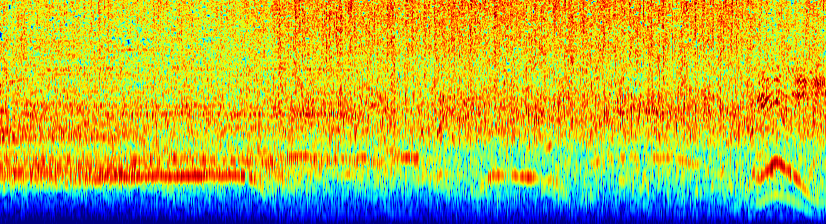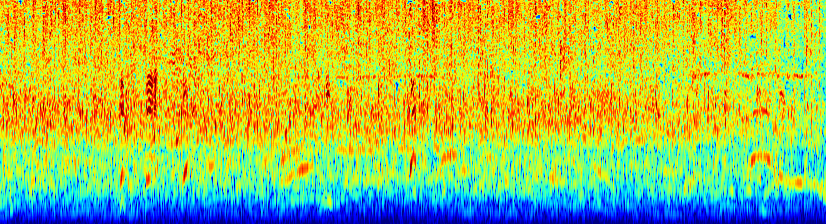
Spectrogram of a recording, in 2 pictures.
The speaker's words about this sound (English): Thank you guys. Thanks. I've pimped you into an unnecessary applause.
